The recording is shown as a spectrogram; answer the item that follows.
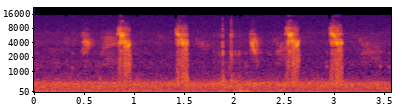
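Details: Softer chirping from three Eurasian tree sparrow nestlings under a house roof, 2 June 2017: several short high notes spaced unevenly, a couple of faint clicks midway, steady low hum behind.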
